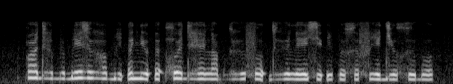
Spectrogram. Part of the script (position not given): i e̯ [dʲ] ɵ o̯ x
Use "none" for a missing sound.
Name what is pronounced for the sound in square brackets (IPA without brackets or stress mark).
dʲ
